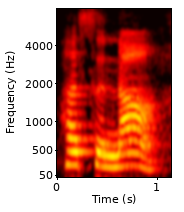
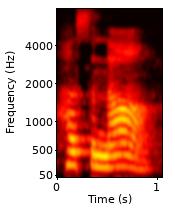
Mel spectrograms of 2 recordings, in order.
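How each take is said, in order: The two takes are said the same way.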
